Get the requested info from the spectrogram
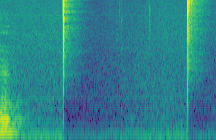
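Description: Two sharp clicks about a second apart: the magnetic metal end caps of a USB battery-charging cable snapping together.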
